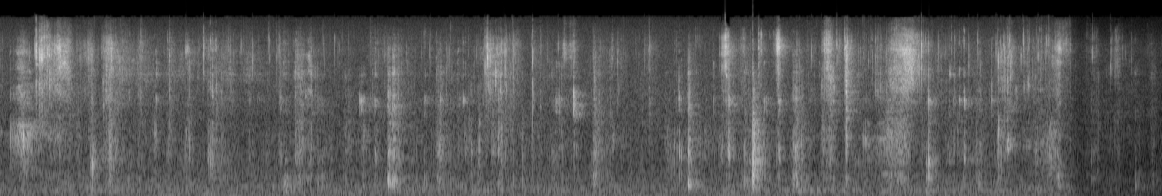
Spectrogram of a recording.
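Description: Close-miked eating sounds: wet chewing and smacking on a bite of crispy fried chicken skin coated in chilli sambal, full of sharp mouth clicks, stopping shortly before the end.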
